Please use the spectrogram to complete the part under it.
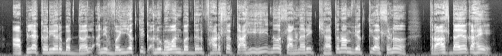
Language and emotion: Marathi, angry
